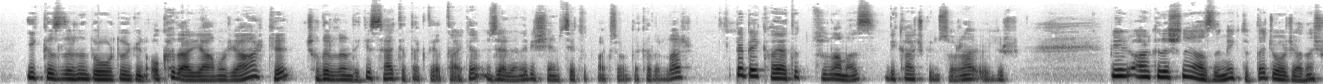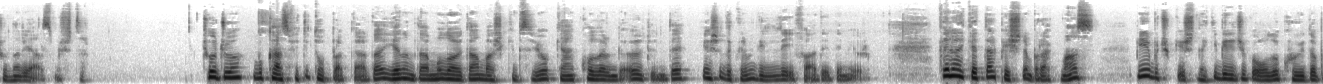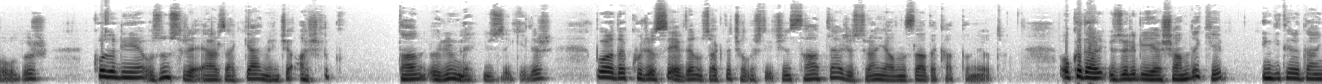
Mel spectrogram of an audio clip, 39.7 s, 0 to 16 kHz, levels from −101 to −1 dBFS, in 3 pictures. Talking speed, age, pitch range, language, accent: 130 wpm, 60-79, 140-190 Hz, Turkish, native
